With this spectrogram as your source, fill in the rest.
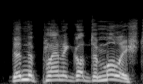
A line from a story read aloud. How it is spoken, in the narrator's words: he shouted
